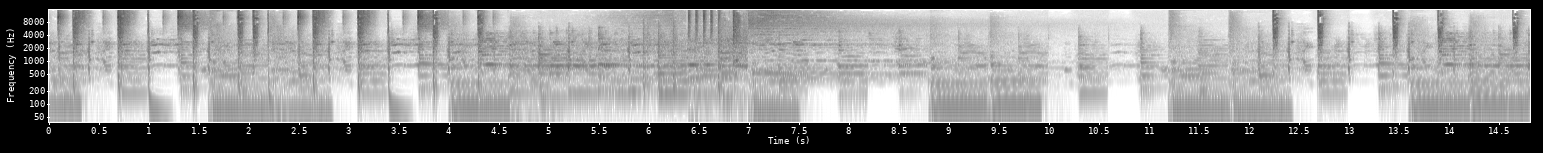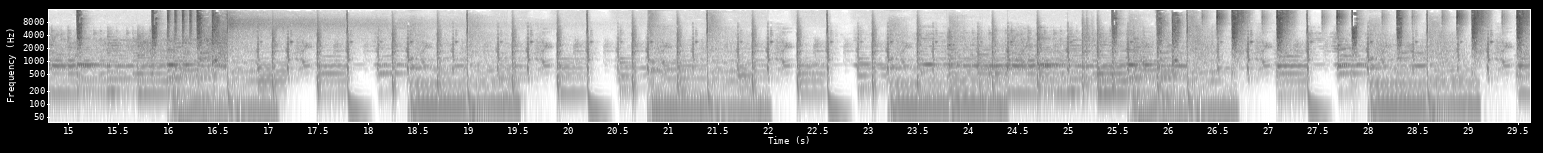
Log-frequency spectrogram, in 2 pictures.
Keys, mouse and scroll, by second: 1.7 alt+click, 2.1 scroll up 1, 2.4 alt+click, 3.3-4.2 scroll up 3, 4.4 alt+middle click, 4.8-5.4 scroll up 4, 5.5 middle click, 5.9 alt+middle click, 6.3 alt+middle click, 6.6-7.2 scroll down 4, 7.3 alt+click, 8.3 scroll down 2, 8.5 alt+click, 9.2 scroll down 2, 9.5 alt+middle click, 9.8 click, 11.1 click, 11.5 middle click, 11.5 scroll down 1, 12.8 click, 15.8 click, 16.6 alt+click, 17.0 scroll down 1, 17.3 alt+click, 17.6-18.1 scroll up 3, 18.5 alt+click, 19.7-20.2 scroll up 8, 20.2 alt+click, 21.9 alt+click, 23.5-24.1 drag, 24.9 scroll down 2, 25.3-25.8 alt+drag, 25.9 scroll down 2, 26.2-26.5 alt+drag, 26.7-27.1 scroll up 3, 27.3 alt+middle click, 27.6-28.1 scroll up 2, 28.3 alt+middle click, 29.0 alt+middle click, 29.0 alt+scroll down 1, 29.3 middle click, 29.5-29.6 alt+drag.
